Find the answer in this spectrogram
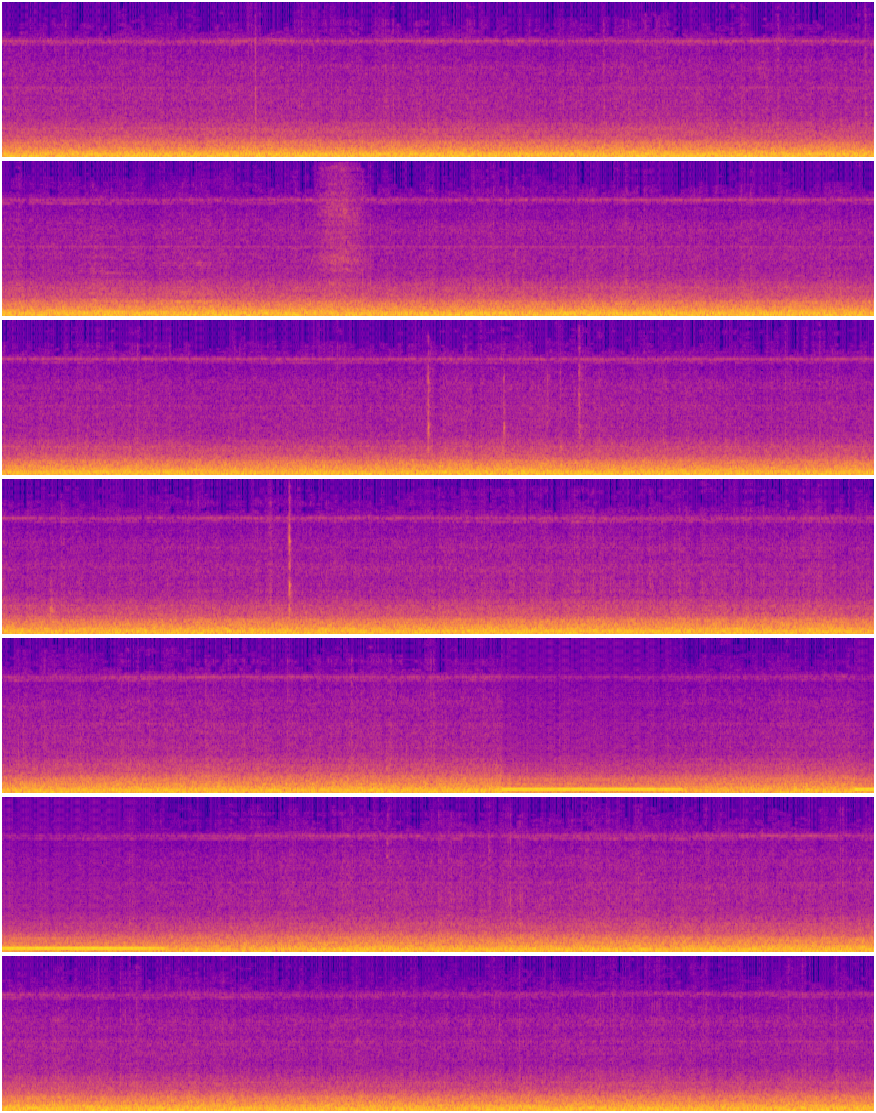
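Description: Steady, loud rush and rumble of a jet airliner's engines and airflow, heard from inside the passenger cabin. About twenty seconds in, two short steady tones of the same pitch sound about a second apart.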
